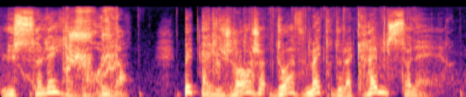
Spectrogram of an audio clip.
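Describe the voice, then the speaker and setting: A man narrating a children's cartoon in a gentle storybook tone. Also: mid-range voice, huge pitch swings, unhurried, very noisy. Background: cartoon music.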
